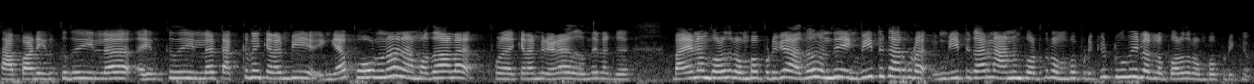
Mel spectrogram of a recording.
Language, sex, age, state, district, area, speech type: Tamil, female, 60+, Tamil Nadu, Tiruvarur, urban, spontaneous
